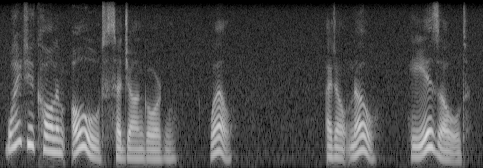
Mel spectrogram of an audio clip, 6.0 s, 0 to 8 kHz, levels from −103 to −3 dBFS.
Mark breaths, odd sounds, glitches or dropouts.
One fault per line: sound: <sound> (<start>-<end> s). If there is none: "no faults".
no faults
